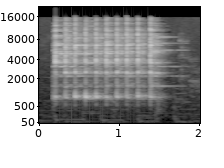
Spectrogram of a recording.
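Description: Pot-banging 'panelaço' sound effect: a metal pan struck rapidly, about ten ringing clangs a second for just over a second, then dying away.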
